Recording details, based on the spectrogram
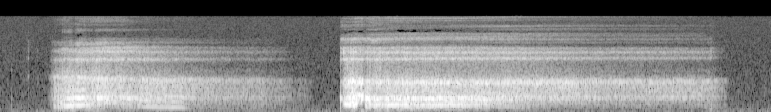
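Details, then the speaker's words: Adult's imitation of stridor in a respiratory disease lesson: two long, harsh, whistling breaths like breathing through a straw, noisy inspiration from a narrowed upper airway at neck and shoulder level. "yani Nefes alırken ses çıkması mesela ağzınıza Pipet yerleştirdiniz ve nefes almaya çalışıyorsunuz işte böyle bir ses çıkar nefes alma sesi"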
